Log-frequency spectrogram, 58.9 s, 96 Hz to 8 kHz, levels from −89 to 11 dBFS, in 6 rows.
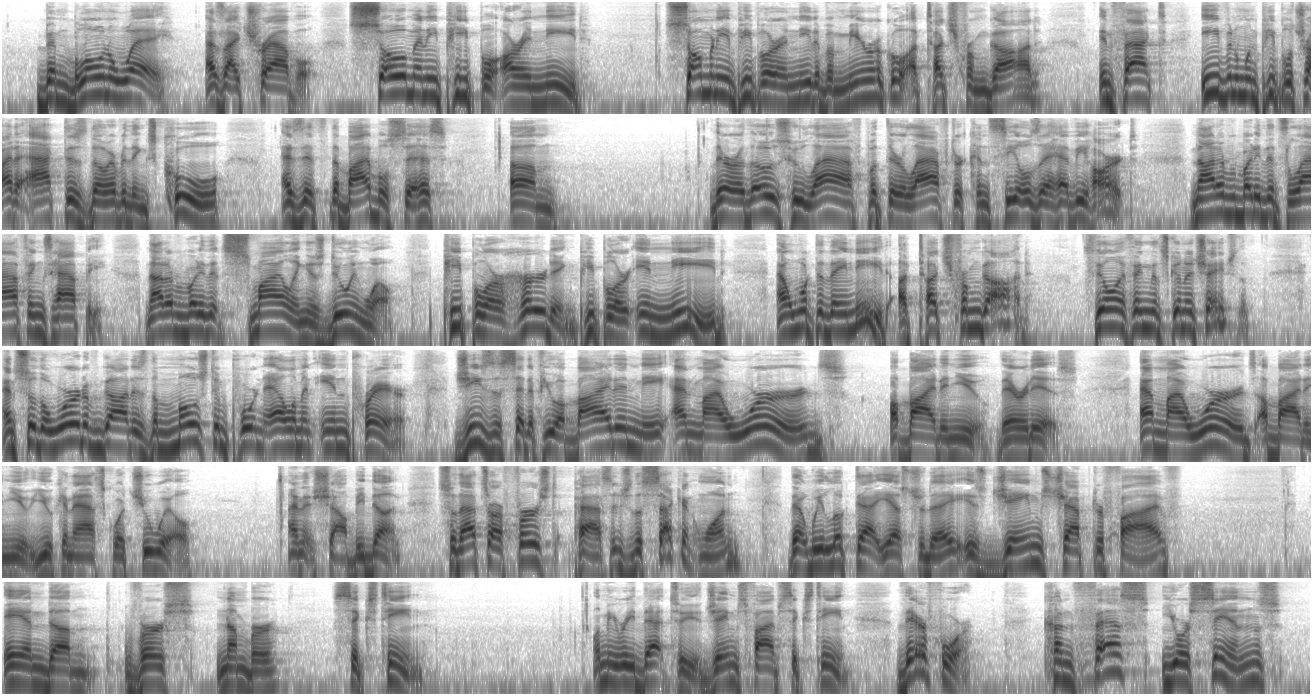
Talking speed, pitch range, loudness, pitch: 175 wpm, 120-175 Hz, -17 LUFS, 145 Hz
